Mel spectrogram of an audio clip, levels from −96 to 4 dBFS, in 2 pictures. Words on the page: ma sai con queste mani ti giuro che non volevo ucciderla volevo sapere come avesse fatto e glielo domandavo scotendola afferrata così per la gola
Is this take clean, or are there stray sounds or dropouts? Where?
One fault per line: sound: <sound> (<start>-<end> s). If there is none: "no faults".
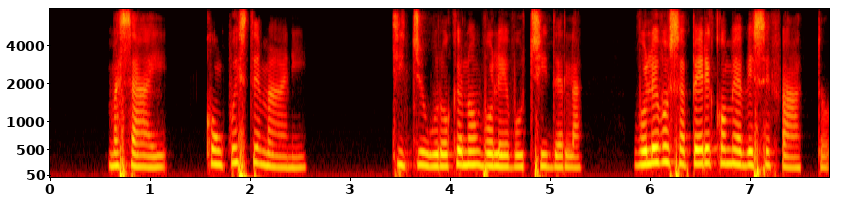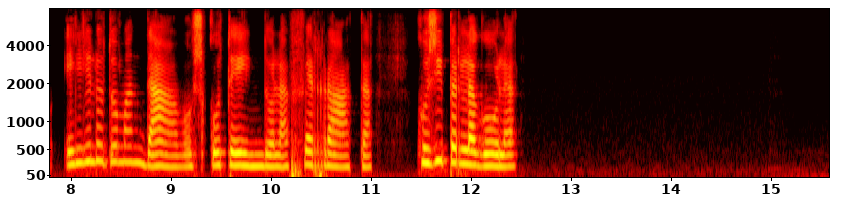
no faults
